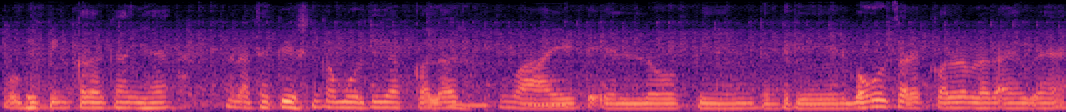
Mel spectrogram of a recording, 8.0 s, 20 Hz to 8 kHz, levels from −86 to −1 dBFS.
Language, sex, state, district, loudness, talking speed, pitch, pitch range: Hindi, male, Bihar, East Champaran, -24 LUFS, 170 wpm, 135 Hz, 125-145 Hz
